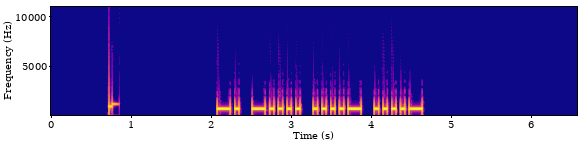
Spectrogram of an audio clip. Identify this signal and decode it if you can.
Morse code, heard as a keyed tone, about 22 wpm, 700 Hz. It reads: N644
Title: All Cut Numbers - 4-Digit 22wpm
